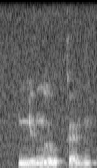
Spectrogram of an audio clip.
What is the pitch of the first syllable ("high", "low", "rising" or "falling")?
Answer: rising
